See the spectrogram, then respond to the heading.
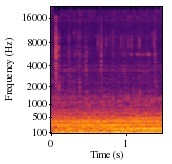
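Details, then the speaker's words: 22-year-old, 300,000 km common-rail JTD-family diesel after high-pressure pump rebuild for P0090/P0091; third gear full throttle uphill, real rail pressure just under target; deep steady drone pulling evenly, no knocks, misses or hesitation, normal under load. "Let me just do an uphill over here. The car pulls very, very well."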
